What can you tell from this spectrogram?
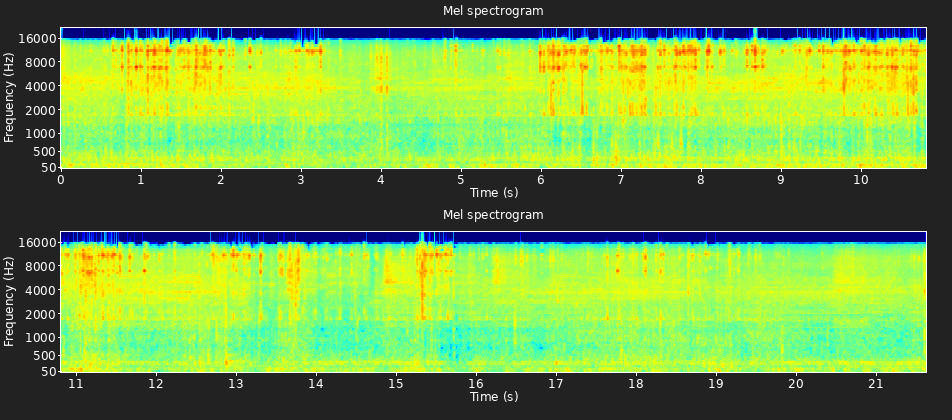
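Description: Mountain bike descending rough dirt singletrack: continuous metallic rattling and clatter from the bike as it runs over rocks and bumps, with tyre noise on dirt and sharp knocks now and then.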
